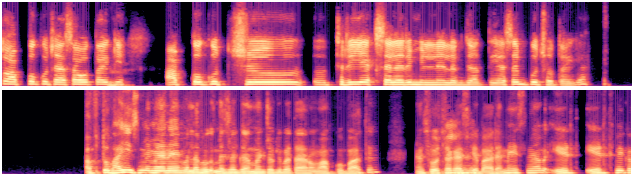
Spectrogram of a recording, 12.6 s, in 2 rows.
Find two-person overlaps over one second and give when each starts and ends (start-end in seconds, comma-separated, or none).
none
